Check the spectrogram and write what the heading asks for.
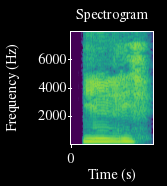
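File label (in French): "il lit", French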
